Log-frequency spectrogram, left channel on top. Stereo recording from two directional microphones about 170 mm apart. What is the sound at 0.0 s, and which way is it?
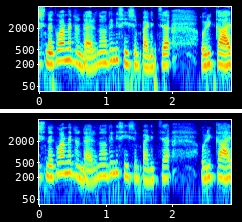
A woman's voice, 25° left (ahead or behind).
